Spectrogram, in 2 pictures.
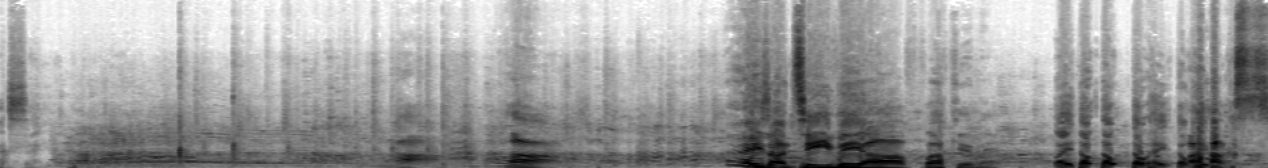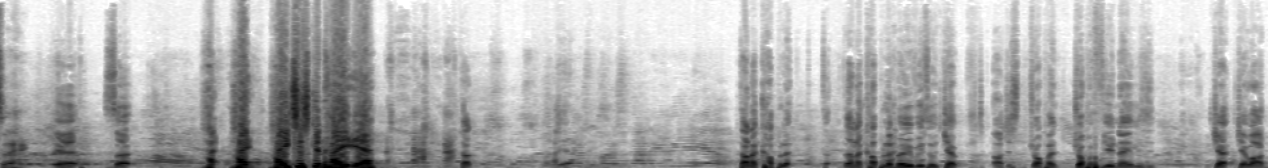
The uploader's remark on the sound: LIVE at the Beesotted Pride Of West London Social. Special guests at the Beesotted Xmas Bees up at Fullers Brewery in Chiswick - recorded in front of a live audience.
